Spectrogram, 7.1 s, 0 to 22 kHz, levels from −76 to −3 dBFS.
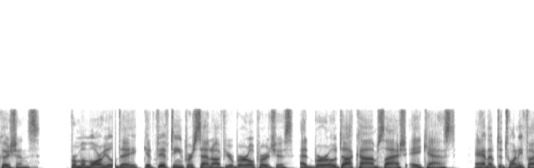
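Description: At 1.50 s the speech drops into a hard-edged silent hole until about 1.56 s: packet loss on an ADPCM call, roughly a couple of packets gone, about 40 ms in all. Because the decoder's predictor and step size lost track of the sender's, the speech comes back with a moment of slight distortion before settling.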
